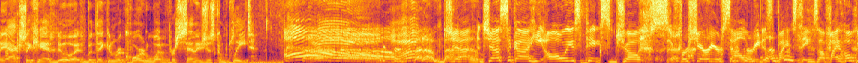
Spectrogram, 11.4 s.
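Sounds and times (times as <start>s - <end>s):
speech: 0.0s - 11.4s
crowd cheering and whooping: 3.8s - 6.1s
laughter: 3.8s - 6.6s, 8.4s - 11.4s.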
